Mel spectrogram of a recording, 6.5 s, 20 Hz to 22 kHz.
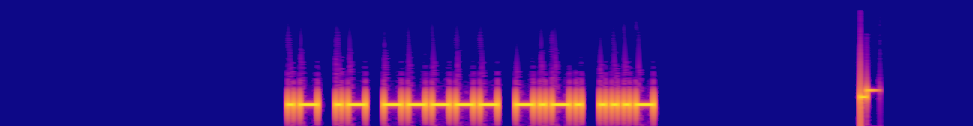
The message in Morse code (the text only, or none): AA0CV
